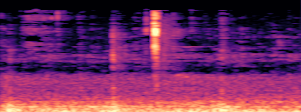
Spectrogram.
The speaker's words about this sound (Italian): Inoltre piove a dirotto, sto guidando per andare al lavoro.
